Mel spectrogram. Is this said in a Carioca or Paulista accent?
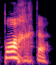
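Carioca. It is said in a Rio de Janeiro accent. This is how the locals expect it to be said. "e não porta"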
